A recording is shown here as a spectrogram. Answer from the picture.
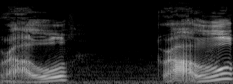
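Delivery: ancient, decrepit croaking voice. A game master voices a voice croaking from the gloom, decrepit croaking voice. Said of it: "A decrepit voice croaks from the gloom".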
